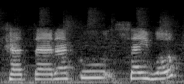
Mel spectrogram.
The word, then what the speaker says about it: Hataraku Saibo: es Hataraku Saibo.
